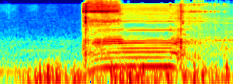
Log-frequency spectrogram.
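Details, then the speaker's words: Replacement starter for a Craftsman riding mower with a Kohler engine, bench-tested: a sharp click as the drive gear throws up to engage, a short even whir, then a click as it retracts. Normal starter engagement, unlike the stuck original. "so you can see how it goes up to engage and then comes back down so that's what it's supposed to look like"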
